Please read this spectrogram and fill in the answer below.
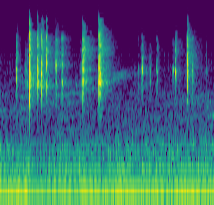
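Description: Strong rainbow-coated ('oil slick') magnetic balls clicking and snapping against each other as a clump of them is handled. There is a quick run of sharp clicks about a quarter second in, a few more around one second, and a single one near the end.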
